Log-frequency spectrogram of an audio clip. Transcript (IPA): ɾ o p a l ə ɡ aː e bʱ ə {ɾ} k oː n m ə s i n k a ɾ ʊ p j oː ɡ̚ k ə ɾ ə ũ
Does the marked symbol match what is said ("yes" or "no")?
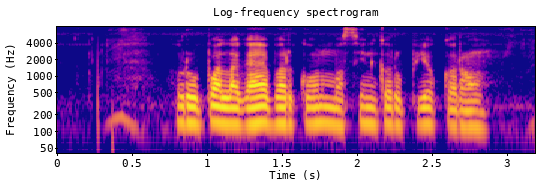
yes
